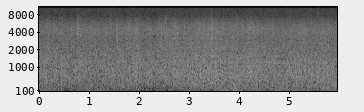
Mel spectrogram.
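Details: Steady broadband hiss like distant surf or flowing water fills the recording, with no animal calls.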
